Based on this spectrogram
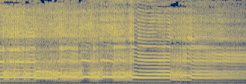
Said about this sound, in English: And I ask, who was murdered here? Right before the screams.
